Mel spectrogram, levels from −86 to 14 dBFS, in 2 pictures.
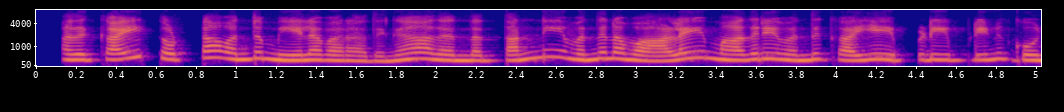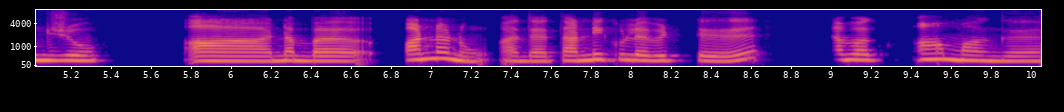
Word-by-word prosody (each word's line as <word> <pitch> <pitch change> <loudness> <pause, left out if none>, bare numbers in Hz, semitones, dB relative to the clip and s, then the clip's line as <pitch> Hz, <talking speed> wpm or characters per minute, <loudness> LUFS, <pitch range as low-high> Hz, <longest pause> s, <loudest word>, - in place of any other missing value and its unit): அது 265 0 +3
கை 275 +2 +7 0.2
தொட்டா 285 +4 0
வந்து 295 +2 +1
மேல 250 0 +4
வராதுங்க, 225 0 -2
அது 280 -4 +2
இந்த 235 0 +1
தண்ணிய 335 +10 0
வந்து 270 +3 +2
நம்ம 275 -5 +3
அலை 265 +8 +3 0.2
மாதிரி 270 +4 +2
வந்து 250 +3 +1
கைய 240 +2 +2
இப்டி, 260 +2 -4
இப்டின்னு 260 +4 -3
கொஞ்சம் 240 -1 +1 0.5
அ - - +6 0.4
நம்ப 220 -1 -1 0.5
பண்ணனும், 270 -6 +2
அத 210 0 -3
தண்ணிக்குள்ள 255 +2 +1
விட்டு 225 -1 -6 0.6
நம்ம, 265 0 0 0.4
ஆமாங்க. 240 -6 +1
250 Hz, 155 wpm, -22 LUFS, 230-275 Hz, 0.6 s, கை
